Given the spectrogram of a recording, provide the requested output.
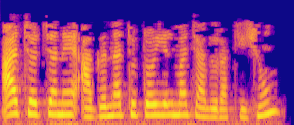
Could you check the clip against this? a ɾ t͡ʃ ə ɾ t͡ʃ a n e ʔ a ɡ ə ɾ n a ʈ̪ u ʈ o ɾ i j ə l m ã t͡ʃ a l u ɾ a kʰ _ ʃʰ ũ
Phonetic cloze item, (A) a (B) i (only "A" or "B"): B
